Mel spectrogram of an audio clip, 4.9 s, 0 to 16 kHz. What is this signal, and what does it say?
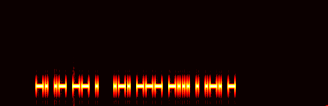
Morse code, heard as a keyed tone, about 34 wpm, 700 Hz. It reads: NAME ROBERT
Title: Practice QSO - Exchange 1 - Beginning - 35wpm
